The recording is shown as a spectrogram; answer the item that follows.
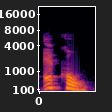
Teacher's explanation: lembra de pronunciar o Uzinho aqui, o U no final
